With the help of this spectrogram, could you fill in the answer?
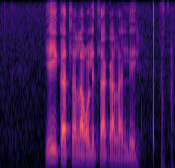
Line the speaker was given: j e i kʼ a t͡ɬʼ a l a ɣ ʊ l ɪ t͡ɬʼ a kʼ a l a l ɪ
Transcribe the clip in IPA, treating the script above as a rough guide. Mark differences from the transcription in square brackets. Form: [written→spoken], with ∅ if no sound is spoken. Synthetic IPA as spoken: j e i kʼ a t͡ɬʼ a l a ɣ ʊ l ɪ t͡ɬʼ a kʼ a l a l ɪ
